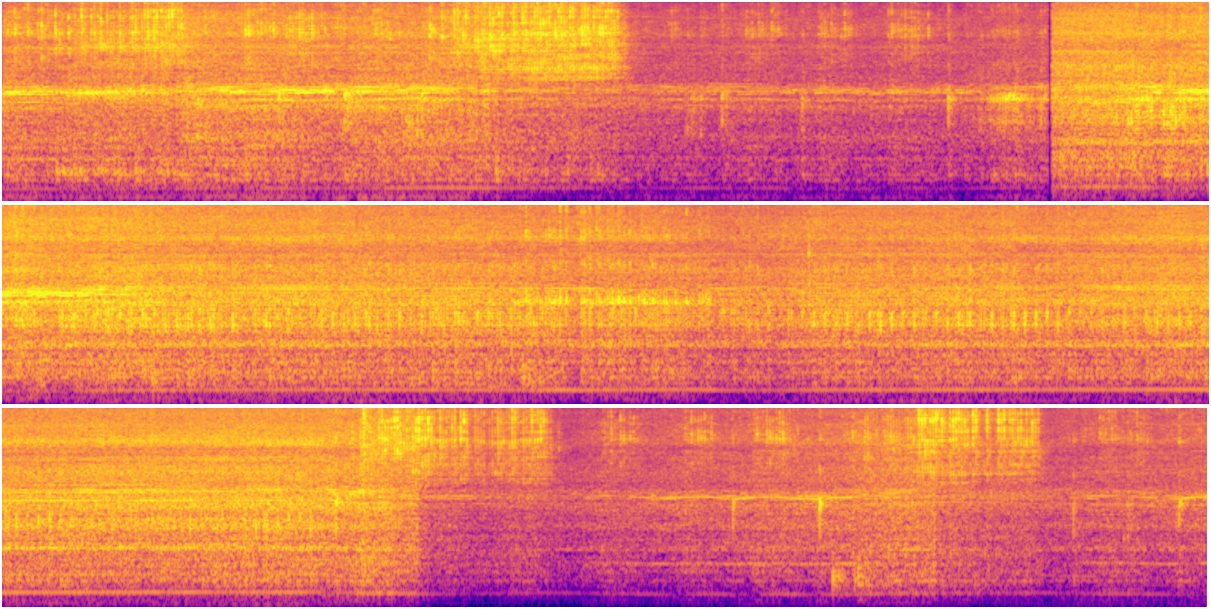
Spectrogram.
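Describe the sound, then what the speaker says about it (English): An electric hand mixer whirs steadily through cake batter, loud and close, with a gritty rattling buzz that shifts pitch as the speed changes and briefly drops between bursts. "I got the hand mixer, and start your speed low"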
